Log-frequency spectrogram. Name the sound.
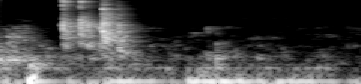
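typing on a computer keyboard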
